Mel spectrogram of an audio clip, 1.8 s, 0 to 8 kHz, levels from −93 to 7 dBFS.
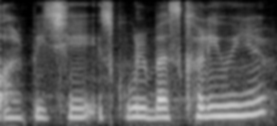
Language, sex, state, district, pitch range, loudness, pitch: Hindi, female, Uttar Pradesh, Shamli, 210-230 Hz, -16 LUFS, 220 Hz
